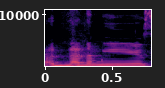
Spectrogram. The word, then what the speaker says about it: anemones: They're anemones, I believe is how you pronounce it.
